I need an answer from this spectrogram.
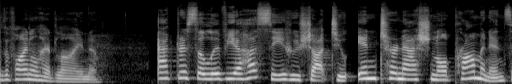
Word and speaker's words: Hussey: Alright, let's talk about the actress Olivia Hussey. In Olivia Korea, we say Hasse, but it's a different pronunciation.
